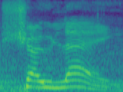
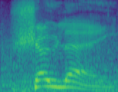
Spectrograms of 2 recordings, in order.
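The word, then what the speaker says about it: Šiauliai: i felt i should get this right it's pronounced show lay so chole racing team for rd signs they were the gtx race leaders overnight having completed 141 laps but s-i-a-u l-i-a-i the lithuanian pronunciation chalet and i quite like to visit there one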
